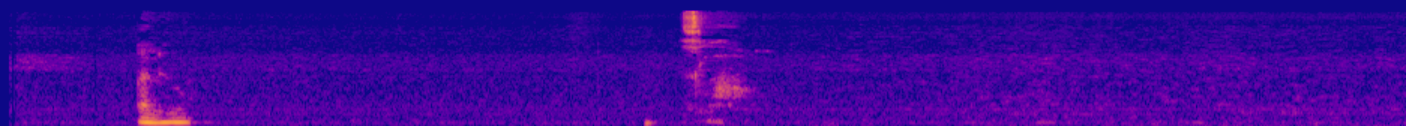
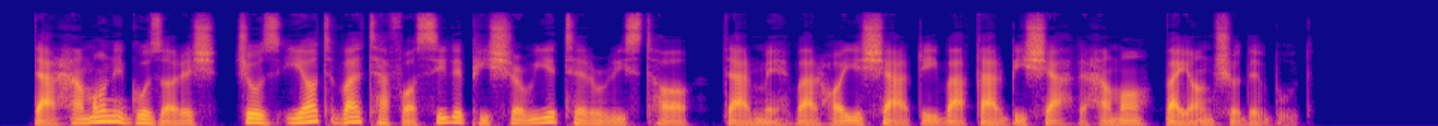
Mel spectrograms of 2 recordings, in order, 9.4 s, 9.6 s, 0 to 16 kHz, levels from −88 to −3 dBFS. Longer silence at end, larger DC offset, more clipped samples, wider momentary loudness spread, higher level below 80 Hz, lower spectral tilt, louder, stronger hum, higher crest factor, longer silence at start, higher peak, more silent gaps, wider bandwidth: first, 4.45 s vs 0.95 s; neither; neither; first, 31 LU vs 6 LU; second, -70 dBFS vs -40 dBFS; second, -3.5 dB/octave vs -5.5 dB/octave; second, -29 LUFS vs -23 LUFS; neither; first, 30 dB vs 20 dB; first, 0.9 s vs 0.25 s; second, -8 dBFS vs -4 dBFS; neither; about the same, 11.5 kHz vs 11 kHz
